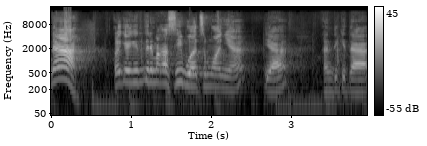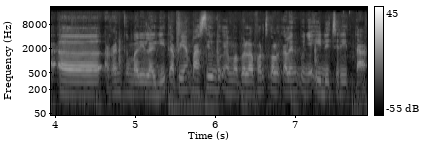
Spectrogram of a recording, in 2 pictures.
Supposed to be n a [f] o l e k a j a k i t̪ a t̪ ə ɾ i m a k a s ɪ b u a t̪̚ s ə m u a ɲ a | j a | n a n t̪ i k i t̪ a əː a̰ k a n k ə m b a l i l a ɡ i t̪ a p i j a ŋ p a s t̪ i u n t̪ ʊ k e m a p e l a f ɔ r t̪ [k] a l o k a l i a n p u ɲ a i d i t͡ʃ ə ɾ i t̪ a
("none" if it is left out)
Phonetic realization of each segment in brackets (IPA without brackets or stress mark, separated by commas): h, k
